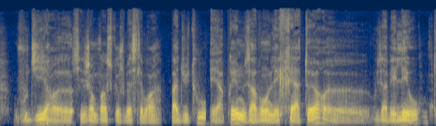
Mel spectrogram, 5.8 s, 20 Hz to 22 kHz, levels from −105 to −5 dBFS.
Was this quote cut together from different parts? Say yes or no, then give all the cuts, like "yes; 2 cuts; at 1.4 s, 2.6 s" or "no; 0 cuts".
yes; 1 cut; at 2.7 s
